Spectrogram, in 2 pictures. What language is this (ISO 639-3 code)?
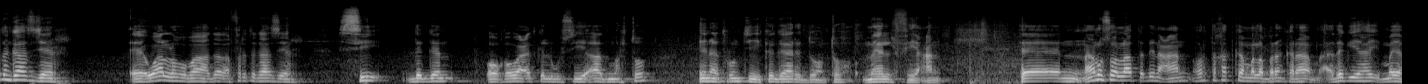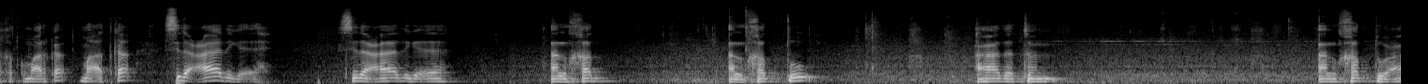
ara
